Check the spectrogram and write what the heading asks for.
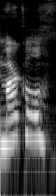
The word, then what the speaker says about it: Markle: Uh I have read about King Charles, Meghan Markle, rhymes with sparkle, and Kate Middleton, each a biography.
